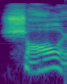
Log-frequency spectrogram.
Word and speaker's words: Shaul: Hebrew pronunciation was probably Shaul or Shaul.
